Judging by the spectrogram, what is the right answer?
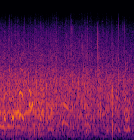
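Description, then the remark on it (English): A crowd applauds steadily, a dense, even wash of many hands clapping at once that stays loud throughout, with faint voices or cheers mixed into the noise near the start. “I just want you to know, I'm hoping I can say something that you'll applaud like that.”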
